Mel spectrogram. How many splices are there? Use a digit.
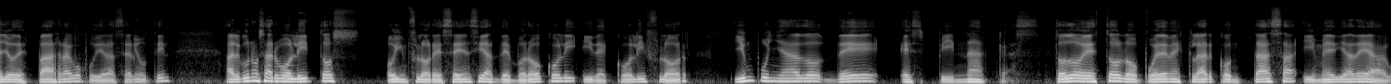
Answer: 2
